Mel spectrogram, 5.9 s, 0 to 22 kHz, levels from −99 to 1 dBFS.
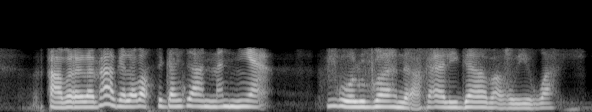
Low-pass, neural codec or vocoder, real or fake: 3.6 kHz; codec, 16 kHz in and 24 kHz out, 0.4 kbps, LongCat-Audio-Codec, four codebook decoder; fake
